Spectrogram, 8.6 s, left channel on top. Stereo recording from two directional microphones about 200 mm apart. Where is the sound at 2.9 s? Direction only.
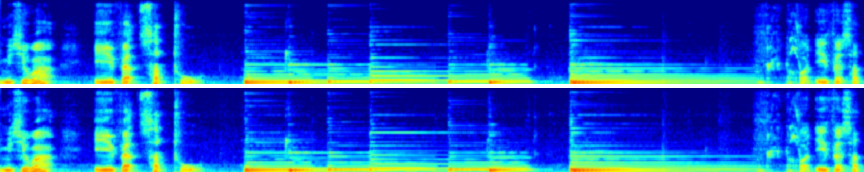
5° left (ahead or behind).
